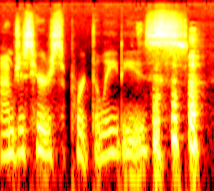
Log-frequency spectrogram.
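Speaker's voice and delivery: put-on wholehearted, dead-serious, earnest, sincere tone. Retelling what a man at a concert said, imitating an earnest man. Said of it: "so earnest".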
